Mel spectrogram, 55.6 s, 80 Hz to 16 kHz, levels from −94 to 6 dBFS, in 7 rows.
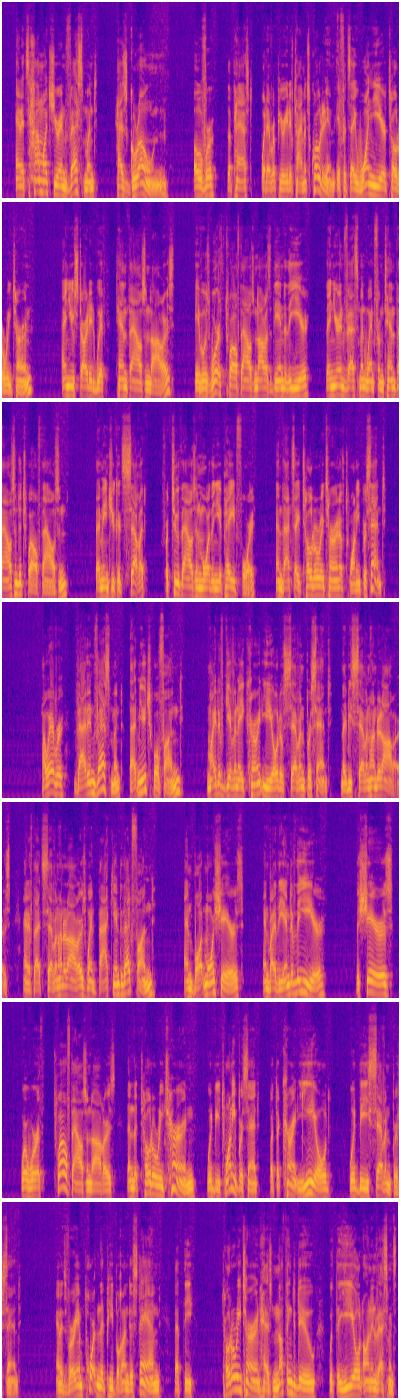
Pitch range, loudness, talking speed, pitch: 95-120 Hz, -15 LUFS, 155 wpm, 110 Hz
